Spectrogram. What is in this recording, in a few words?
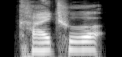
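"kai1che1", Chinese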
